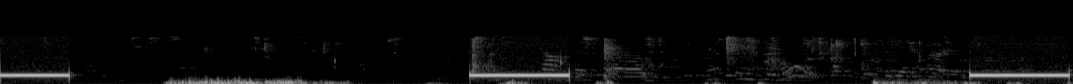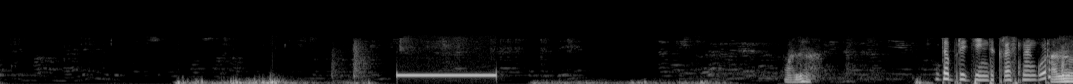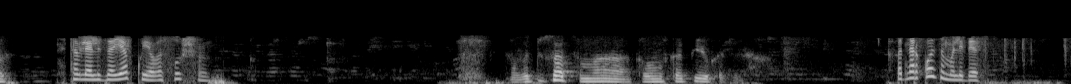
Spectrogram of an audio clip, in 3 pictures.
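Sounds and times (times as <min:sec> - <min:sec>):
telephone ringback tone over a narrow phone line: 0:00.0 - 0:00.8, 0:04.7 - 0:05.7, 0:09.7 - 0:10.7, 0:14.7 - 0:15.7
talk: 0:04.3 - 0:32.1
speech: 0:20.2 - 0:23.8, 0:26.6 - 0:29.0, 0:30.4 - 0:31.5.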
